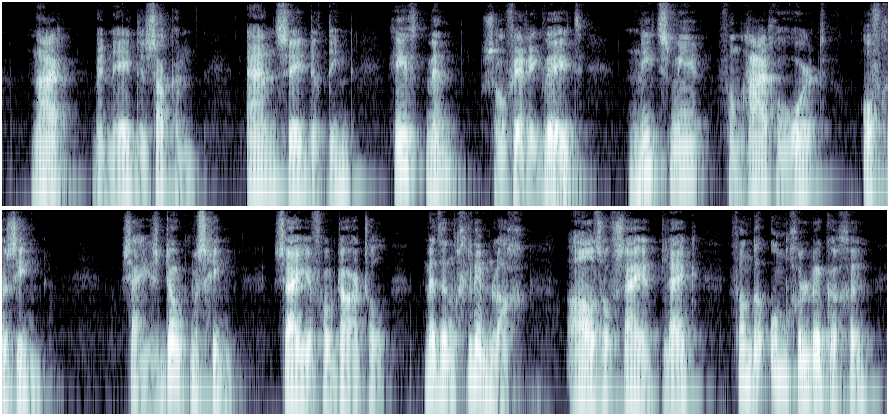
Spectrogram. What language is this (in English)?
Dutch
